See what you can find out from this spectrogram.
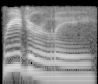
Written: readerly

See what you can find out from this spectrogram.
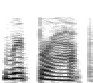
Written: riprap

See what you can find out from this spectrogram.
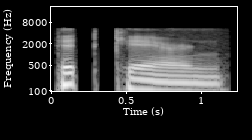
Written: Pitcairn Island

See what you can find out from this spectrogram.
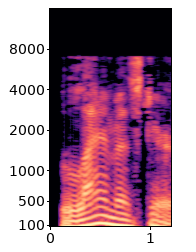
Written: lamister

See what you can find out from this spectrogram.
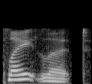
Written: platelet

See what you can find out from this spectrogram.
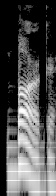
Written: Borg

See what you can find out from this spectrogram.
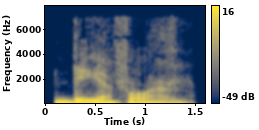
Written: deiformity

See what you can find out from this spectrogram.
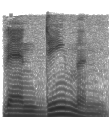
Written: Van Diemen Gulf

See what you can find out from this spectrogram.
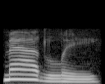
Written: madly

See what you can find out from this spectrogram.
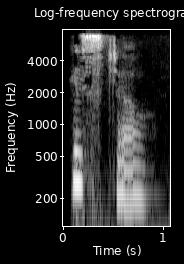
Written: histo

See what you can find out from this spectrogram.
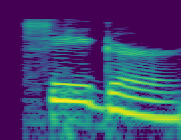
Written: Segor

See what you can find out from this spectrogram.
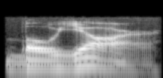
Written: boyar

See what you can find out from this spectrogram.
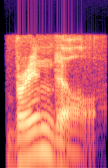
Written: brindle

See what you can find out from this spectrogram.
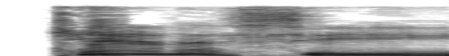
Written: canace

